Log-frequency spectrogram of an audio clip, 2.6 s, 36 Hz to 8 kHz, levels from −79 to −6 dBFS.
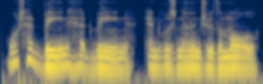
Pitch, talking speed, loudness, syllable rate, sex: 105 Hz, 250 wpm, -15 LUFS, 4.6 syllables/s, male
